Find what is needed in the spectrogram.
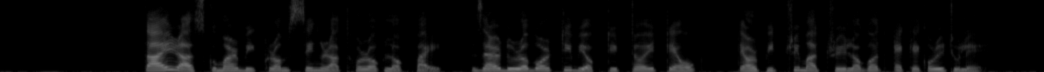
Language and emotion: Assamese, neutral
